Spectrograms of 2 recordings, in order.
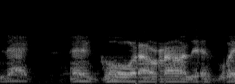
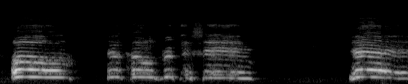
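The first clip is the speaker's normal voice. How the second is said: mock unenthusiastic, flat, bored announcing, slow and level; 4 dB louder than usual. Imitating the ring announcer introducing Ricochet: imitating a flat, unenthusiastic announcement. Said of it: "she be like".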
